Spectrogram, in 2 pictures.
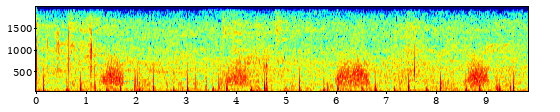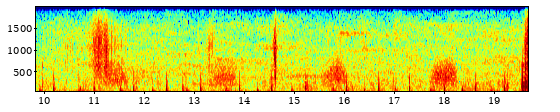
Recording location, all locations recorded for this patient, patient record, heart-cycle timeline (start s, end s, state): aortic valve (AV)
aortic valve (AV)+pulmonary valve (PV)+tricuspid valve (TV)+mitral valve (MV)
#Age: Child
#Sex: Male
#Height: 92.0 cm
#Weight: 15.2 kg
#Pregnancy status: False
#Murmur: Absent
#Murmur locations: nan
#Most audible location: nan
#Systolic murmur timing: nan
#Systolic murmur shape: nan
#Systolic murmur grading: nan
#Systolic murmur pitch: nan
#Systolic murmur quality: nan
#Diastolic murmur timing: nan
#Diastolic murmur shape: nan
#Diastolic murmur grading: nan
#Diastolic murmur pitch: nan
#Diastolic murmur quality: nan
#Outcome: Normal
#Campaign: 2015 screening campaign
0.00	5.37	unannotated
5.37	5.71	diastole
5.71	5.86	S1
5.86	6.02	systole
6.02	6.16	S2
6.16	6.48	diastole
6.48	6.62	S1
6.62	6.77	systole
6.77	6.90	S2
6.90	7.15	diastole
7.15	7.27	S1
7.27	7.43	systole
7.43	7.54	S2
7.54	7.80	diastole
7.80	7.92	S1
7.92	8.07	systole
8.07	8.18	S2
8.18	8.57	diastole
8.57	8.74	S1
8.74	8.87	systole
8.87	8.98	S2
8.98	9.26	diastole
9.26	9.36	S1
9.36	9.52	systole
9.52	9.62	S2
9.62	9.92	diastole
9.92	10.02	S1
10.02	10.18	systole
10.18	10.28	S2
10.28	10.70	diastole
10.70	10.82	S1
10.82	10.99	systole
10.99	11.10	S2
11.10	11.50	diastole
11.50	11.64	S1
11.64	11.77	systole
11.77	11.90	S2
11.90	12.14	diastole
12.14	12.30	S1
12.30	12.42	systole
12.42	12.52	S2
12.52	12.80	diastole
12.80	12.94	S1
12.94	13.10	systole
13.10	13.24	S2
13.24	13.61	diastole
13.61	13.75	S1
13.75	13.89	systole
13.89	14.00	S2
14.00	14.25	diastole
14.25	14.37	S1
14.37	14.52	systole
14.52	14.64	S2
14.64	14.93	diastole
14.93	15.08	S1
15.08	15.21	systole
15.21	15.31	S2
15.31	15.74	diastole
15.74	15.90	S1
15.90	16.02	systole
16.02	16.14	S2
16.14	16.37	diastole
16.37	16.52	S1
16.52	16.66	systole
16.66	16.78	S2
16.78	17.00	diastole
17.00	17.10	S1
17.10	17.28	systole
17.28	17.38	S2
17.38	17.72	diastole
17.72	19.70	unannotated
